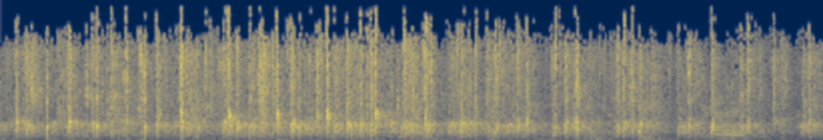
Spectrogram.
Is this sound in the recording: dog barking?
no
